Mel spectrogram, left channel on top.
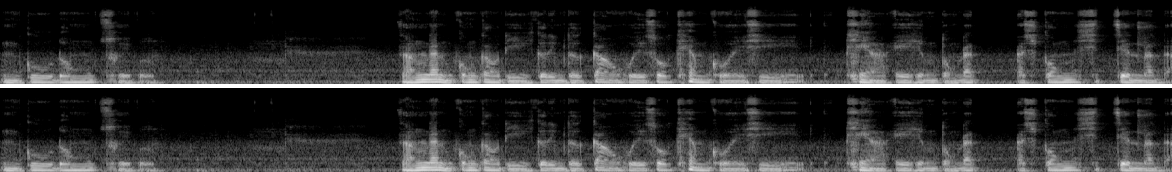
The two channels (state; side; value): identical; both; correlation 1.00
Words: 毋久拢找无。咱有讲到伫哥林多教会所欠缺的是听的行动力，也是讲实践力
